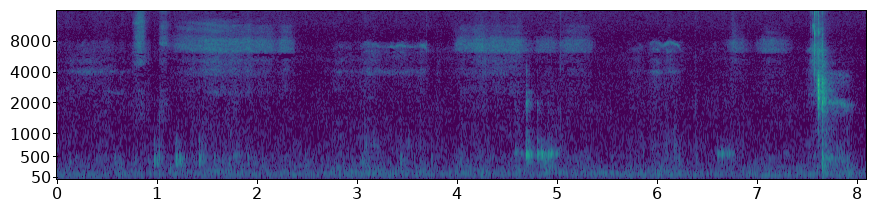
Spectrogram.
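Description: Near silence with faint rustling of thick cotton yarn as it is wound and tied around the middle of a crocheted bow, and a short sharp sound near the end.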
